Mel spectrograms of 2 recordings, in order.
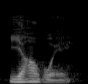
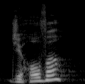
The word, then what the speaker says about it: Yahweh: Yahweh. It's also, you may have heard the word Jehovah. That's actually a mispronunciation, a rather gross mispronunciation, but let's not worry about that.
